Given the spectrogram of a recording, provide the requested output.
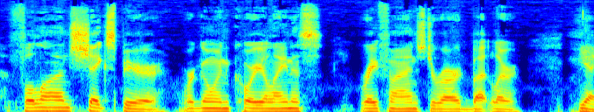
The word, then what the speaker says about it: Coriolanus: Coriolanus.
